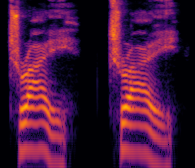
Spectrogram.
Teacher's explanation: suena como una ligera che cuando le sigue una R, como en este caso, try, try. · Para pronunciar el sonido de la letra T en inglés, empiezas con la lengua desde más arriba en el paladar que en español. Por eso suena como una ligera che cuando le sigue una R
